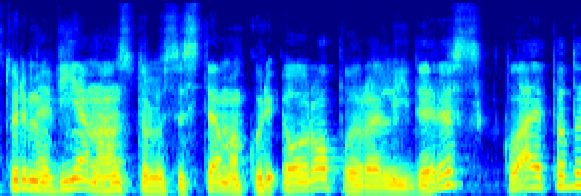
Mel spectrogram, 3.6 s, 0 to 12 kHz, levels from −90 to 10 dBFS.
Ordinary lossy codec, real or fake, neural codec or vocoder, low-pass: AAC, 48 kbps; real; none; 10.8 kHz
